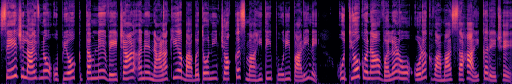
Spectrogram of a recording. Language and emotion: Gujarati, neutral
